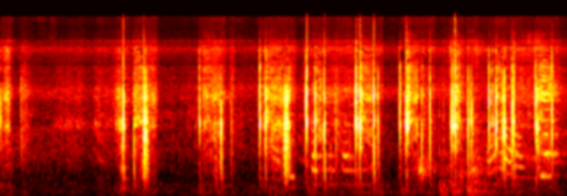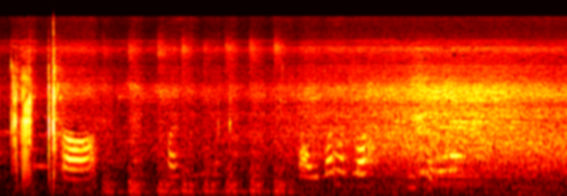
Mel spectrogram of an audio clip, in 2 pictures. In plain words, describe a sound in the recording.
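A young woman speaks softly, close to a phone's microphone.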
